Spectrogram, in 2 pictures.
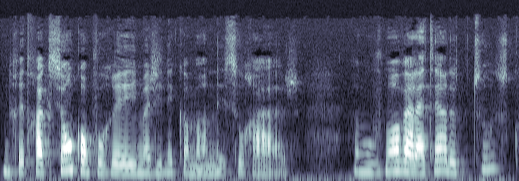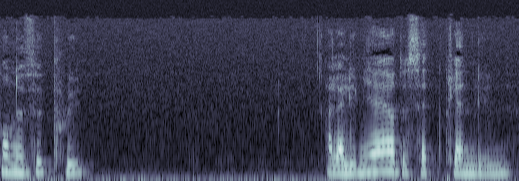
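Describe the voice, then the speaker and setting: A woman leading a guided yoga nidra meditation in a soothing, hushed, unhurried way with long pauses. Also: medium pitch, gravelly.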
